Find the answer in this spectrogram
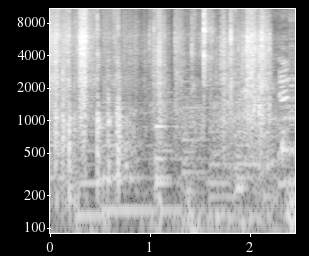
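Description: Plastic wrapping on an inflatable kayak crinkling and crackling as it is pulled out of its carry bag, in quick irregular crackles. Background music with a steady bass line runs underneath.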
